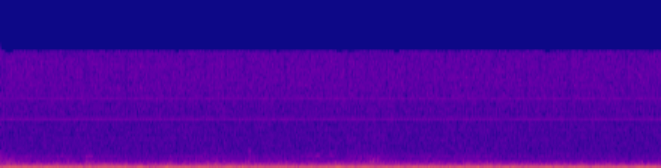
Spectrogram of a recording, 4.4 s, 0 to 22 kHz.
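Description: Lamborghini Gallardo's V10 engine running steadily with no revving, heard from inside the cabin as a constant low rumble.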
